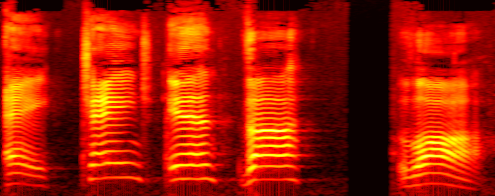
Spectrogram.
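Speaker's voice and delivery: "change in the law" extremely slow, each word set apart, "law" loud; emphatic word-by-word. Acted. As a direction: hammer out "change in the law", drawing out every word. Preacher hammers key words of verse.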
